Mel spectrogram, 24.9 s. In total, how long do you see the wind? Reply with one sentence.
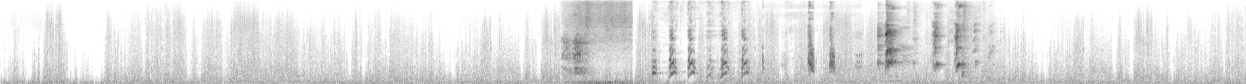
The wind can be heard for 25 seconds in total.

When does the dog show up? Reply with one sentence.
You can hear the dog from 11.2 to 19.9 s.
